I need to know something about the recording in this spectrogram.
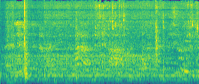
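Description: Water pours into a glass jar.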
